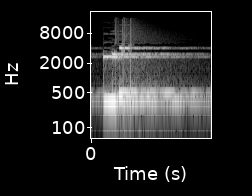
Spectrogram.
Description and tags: effect notify
simple synth effect for my game.
synth, pickup, item, levelup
